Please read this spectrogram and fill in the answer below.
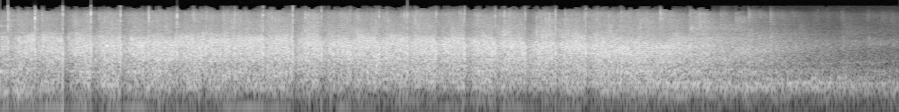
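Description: Audience applauding: dense clapping that starts at once, holds steady, then dies away about seven seconds in.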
